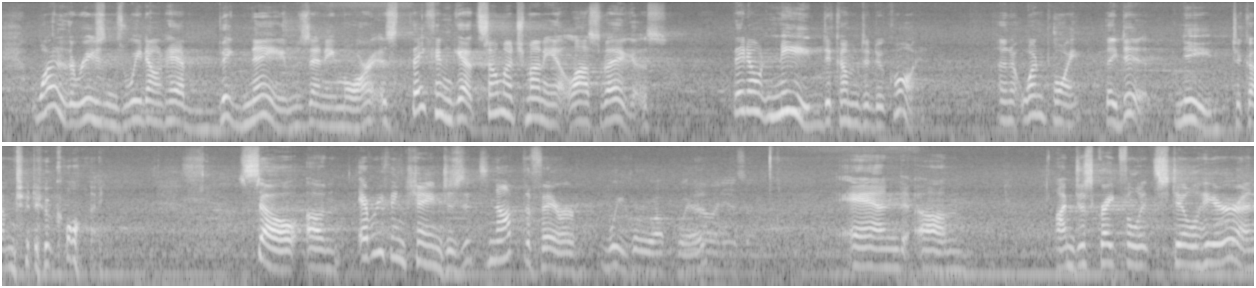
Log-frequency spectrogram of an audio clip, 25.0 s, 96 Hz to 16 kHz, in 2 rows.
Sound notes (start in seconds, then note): 13.0 chuckles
